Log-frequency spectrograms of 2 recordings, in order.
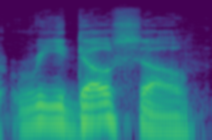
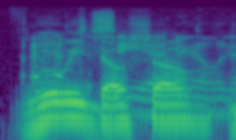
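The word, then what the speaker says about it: Ruidoso: flooding and the Rio Rioso. Am I mispronouncing that Deborah? Ruid doso.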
